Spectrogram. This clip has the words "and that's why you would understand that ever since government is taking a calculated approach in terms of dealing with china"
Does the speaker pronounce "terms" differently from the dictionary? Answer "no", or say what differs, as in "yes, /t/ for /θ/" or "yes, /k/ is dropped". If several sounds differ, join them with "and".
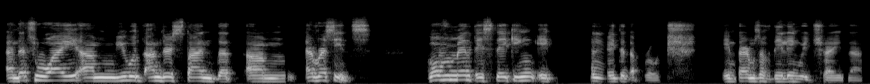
yes, /s/ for /z/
